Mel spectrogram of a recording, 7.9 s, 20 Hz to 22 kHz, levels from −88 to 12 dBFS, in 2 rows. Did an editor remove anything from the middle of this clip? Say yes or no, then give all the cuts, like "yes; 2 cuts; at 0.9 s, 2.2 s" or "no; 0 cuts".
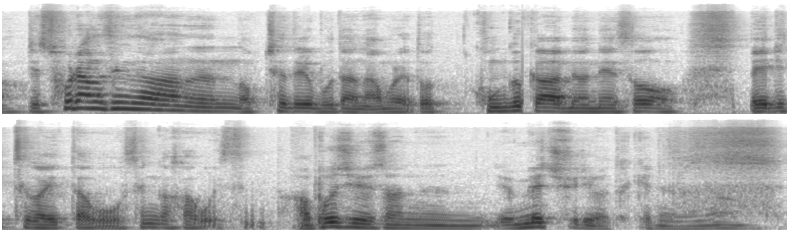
no; 0 cuts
